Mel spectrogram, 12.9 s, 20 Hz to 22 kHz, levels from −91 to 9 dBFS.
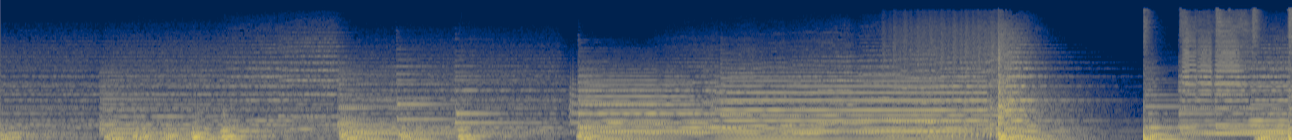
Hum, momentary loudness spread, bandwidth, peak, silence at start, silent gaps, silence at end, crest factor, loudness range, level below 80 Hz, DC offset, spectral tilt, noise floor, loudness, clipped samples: none; 14 LU; 16 kHz; -2 dBFS; 0 s; none; 0 s; 20 dB; 3 LU; -28 dBFS; 0.3%; -6.5 dB/octave; -47 dBFS; -21 LUFS; under 0.1%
